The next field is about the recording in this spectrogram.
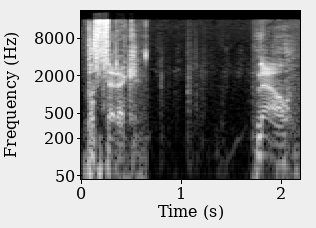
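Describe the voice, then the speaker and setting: A man playing a sour, suspicious adventurer with a curt, deadpan delivery in a fantasy audio drama. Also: slow pace, close to an everyday voice. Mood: dismissive. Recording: clearly noisy hobby recording.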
